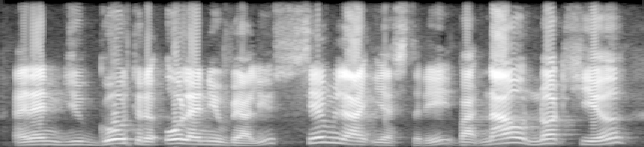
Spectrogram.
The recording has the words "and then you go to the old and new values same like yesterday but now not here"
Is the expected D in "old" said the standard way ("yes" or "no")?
no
